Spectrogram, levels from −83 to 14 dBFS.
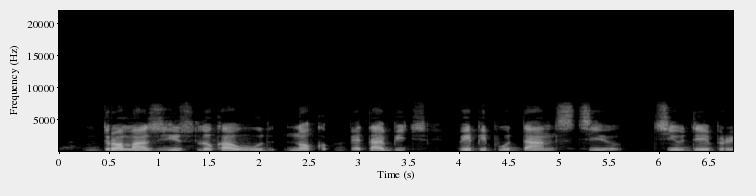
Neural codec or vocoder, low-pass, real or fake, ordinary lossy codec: codec, 16 kHz, 16 kbps, FreqCodec, larger model; none; fake; none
